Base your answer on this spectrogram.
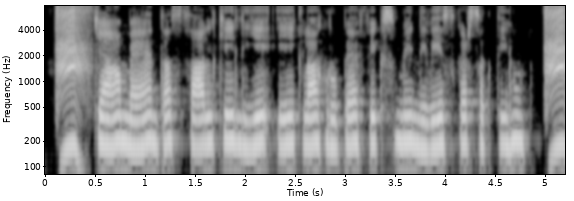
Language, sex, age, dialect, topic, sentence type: Hindi, female, 25-30, Garhwali, banking, question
